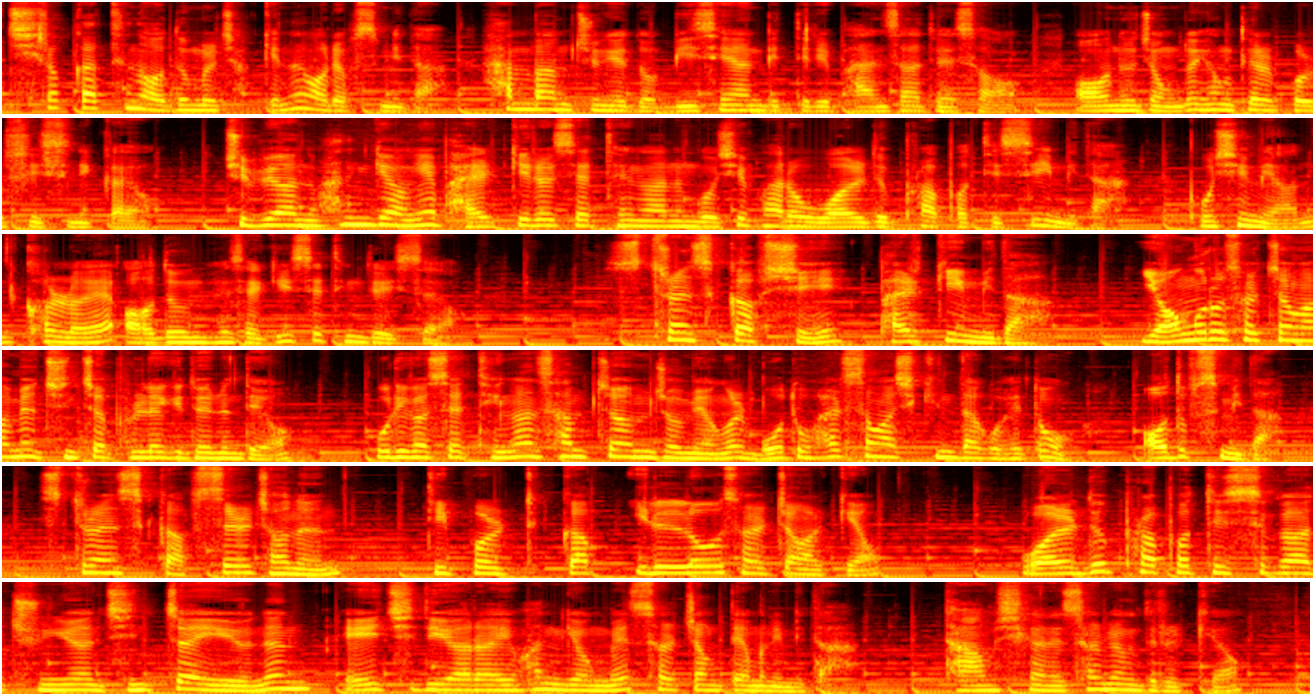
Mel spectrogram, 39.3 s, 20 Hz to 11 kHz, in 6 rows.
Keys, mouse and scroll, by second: 7.5 click, 12.8 click, 17.4 click, 18.6-19.7 drag, 23.9 click, 24.4 click, 25.0 click, 27.9-29.7 drag, 31.4 click, 31.7 click, 32.0 click, 32.7-37.6 drag, 37.7 drag, 37.9 click, 38.6 click.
